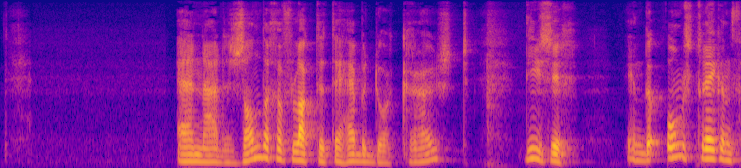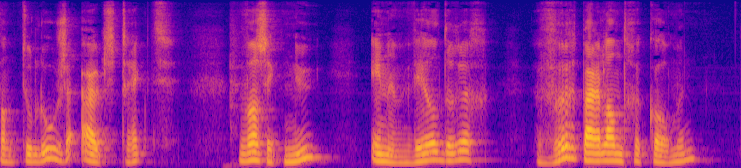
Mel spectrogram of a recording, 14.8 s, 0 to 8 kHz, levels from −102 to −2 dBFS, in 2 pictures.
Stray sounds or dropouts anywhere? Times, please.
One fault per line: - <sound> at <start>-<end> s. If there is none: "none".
none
